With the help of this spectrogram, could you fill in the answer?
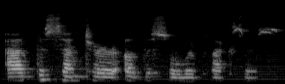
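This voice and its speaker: A woman reading a guided meditation in a gentle, measured, calming way. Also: on the low side, poor audio. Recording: clear mains hum.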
